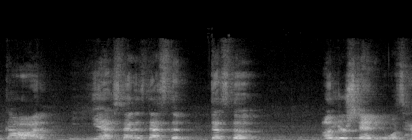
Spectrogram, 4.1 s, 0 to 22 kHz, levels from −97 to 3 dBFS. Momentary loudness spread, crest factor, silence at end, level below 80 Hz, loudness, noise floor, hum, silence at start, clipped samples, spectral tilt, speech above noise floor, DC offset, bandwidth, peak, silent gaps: 12 LU; 18 dB; 0 s; -60 dBFS; -29 LUFS; -51 dBFS; none; 0 s; under 0.1%; -3.5 dB/octave; 22 dB; under 0.1%; 15 kHz; -12 dBFS; none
